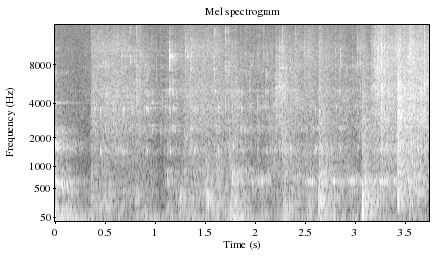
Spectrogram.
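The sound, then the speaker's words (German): A drink being poured into a glass: a steady, splashy stream of liquid for a few seconds, with small clinks and gurgles as the glass fills. “Du kannst ja mal einschenken okay, und ich hole die Eiswürfel, holst du Eiswürfel okay?”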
